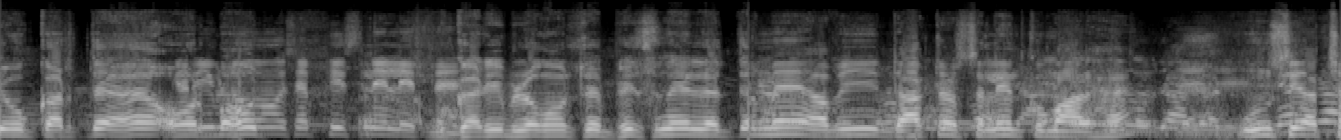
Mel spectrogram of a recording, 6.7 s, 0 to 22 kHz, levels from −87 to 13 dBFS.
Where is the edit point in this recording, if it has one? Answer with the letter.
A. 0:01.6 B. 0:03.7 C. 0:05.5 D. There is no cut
B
